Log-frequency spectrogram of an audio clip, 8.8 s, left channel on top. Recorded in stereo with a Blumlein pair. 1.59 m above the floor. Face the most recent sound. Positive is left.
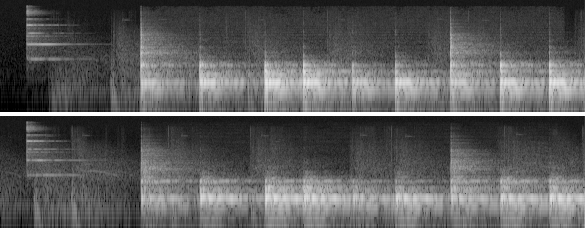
turn(degrees=45)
